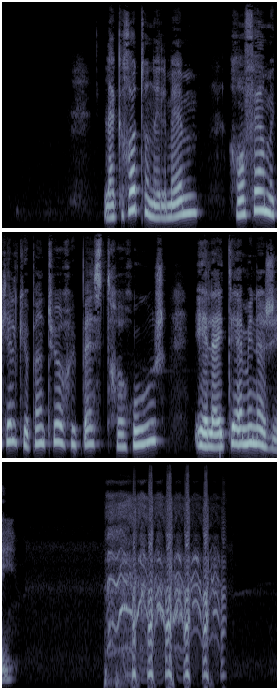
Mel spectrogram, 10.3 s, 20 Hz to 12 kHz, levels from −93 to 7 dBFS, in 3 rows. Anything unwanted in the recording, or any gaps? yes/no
yes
